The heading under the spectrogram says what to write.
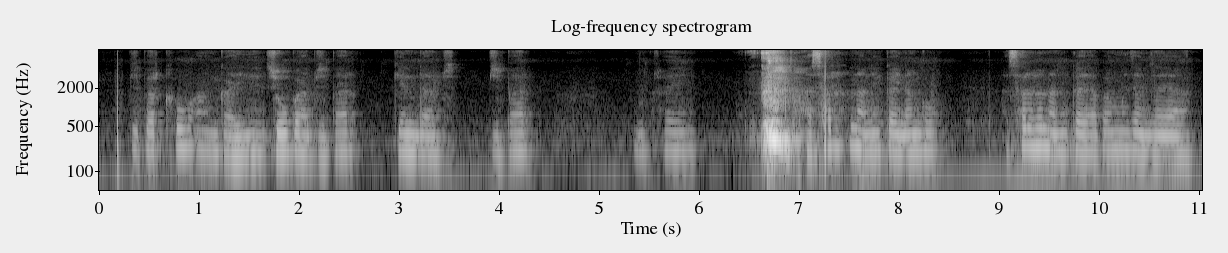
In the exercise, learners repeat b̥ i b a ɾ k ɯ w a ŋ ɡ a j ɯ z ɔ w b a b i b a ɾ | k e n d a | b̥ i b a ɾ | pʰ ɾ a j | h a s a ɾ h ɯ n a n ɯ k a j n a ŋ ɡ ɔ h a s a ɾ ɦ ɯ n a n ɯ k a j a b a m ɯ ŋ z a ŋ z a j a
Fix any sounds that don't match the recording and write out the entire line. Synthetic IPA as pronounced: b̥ i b a ɾ kʰ ɯ w a ŋ ɡ a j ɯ z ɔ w b a b i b a ɾ | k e n d a | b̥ i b a ɾ | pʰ ɾ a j | h a s a ɾ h ɯ n a n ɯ k a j n a ŋ ɡ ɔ h a s a ɾ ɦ ɯ n a n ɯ k a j a b a m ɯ z a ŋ z a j a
